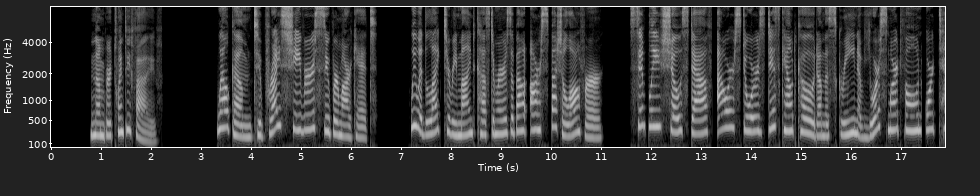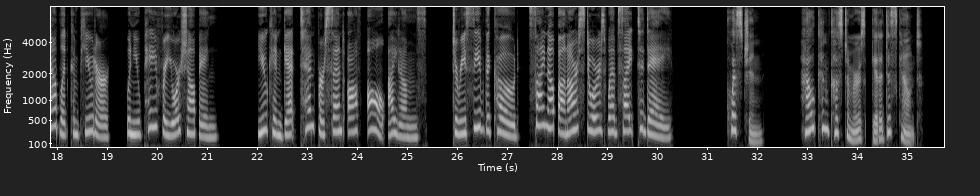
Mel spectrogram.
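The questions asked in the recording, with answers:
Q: How can customers get a discount?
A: By showing the store's discount code on their smartphone or tablet when paying.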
